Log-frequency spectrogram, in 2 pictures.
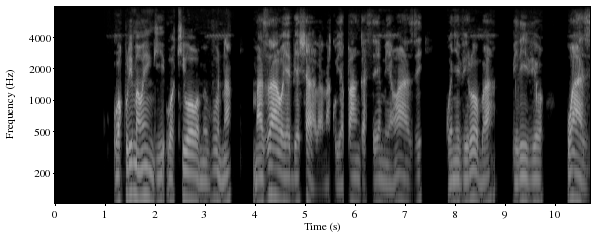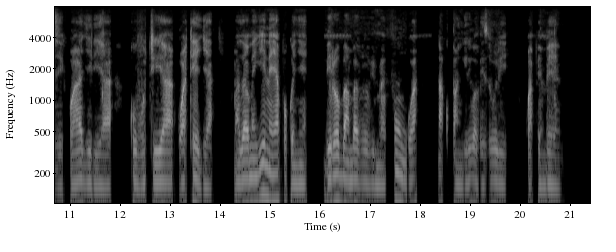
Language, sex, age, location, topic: Swahili, male, 25-35, Dar es Salaam, agriculture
